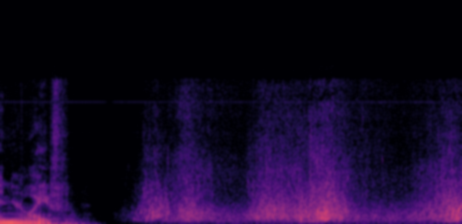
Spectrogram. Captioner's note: waves softly lapping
